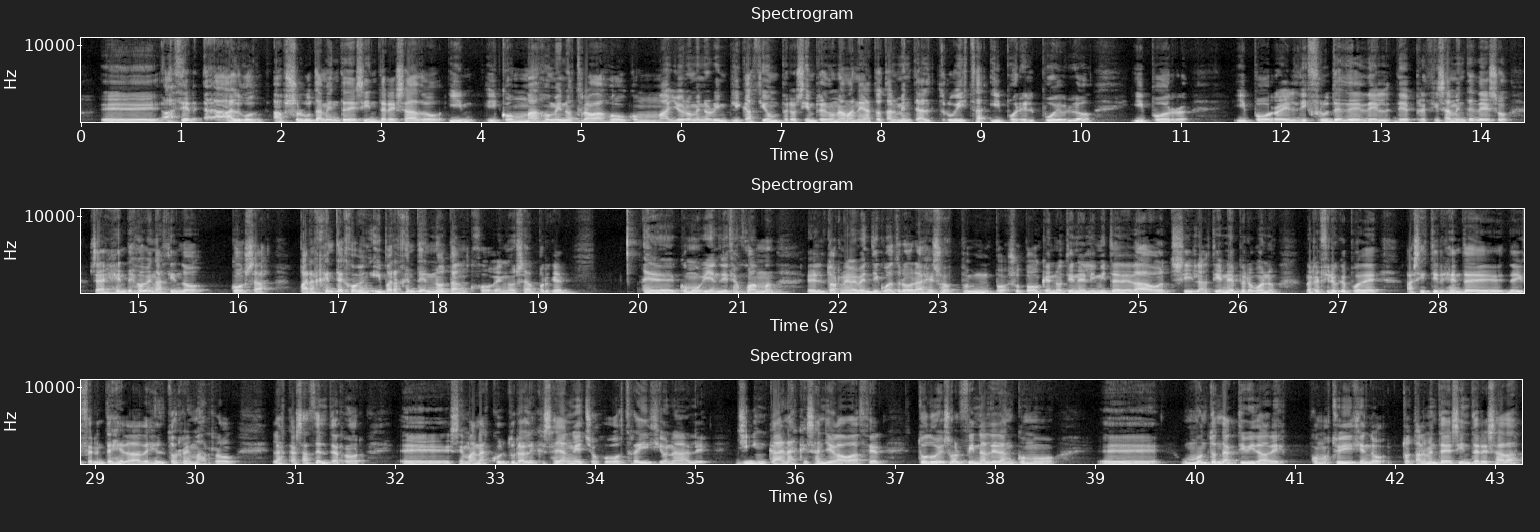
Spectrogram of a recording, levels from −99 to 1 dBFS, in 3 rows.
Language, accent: Spanish, Spanish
